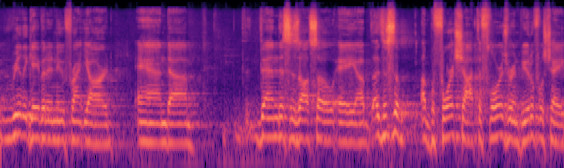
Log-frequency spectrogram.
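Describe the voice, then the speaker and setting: Over noticeable background noise and audible room echo, a man with a fairly high voice speaks at a moderate pace. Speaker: home stager. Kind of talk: presentation with slideshow. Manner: loud; halting, many fillers.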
